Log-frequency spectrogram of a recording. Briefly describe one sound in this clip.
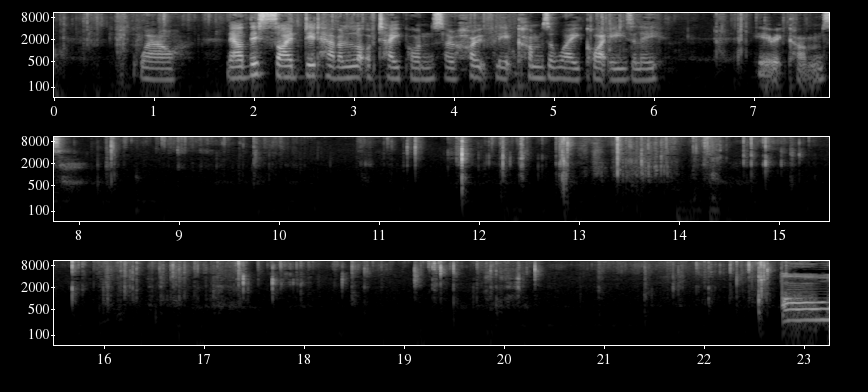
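A soft rubber mould peels and rustles as hands pull it apart.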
